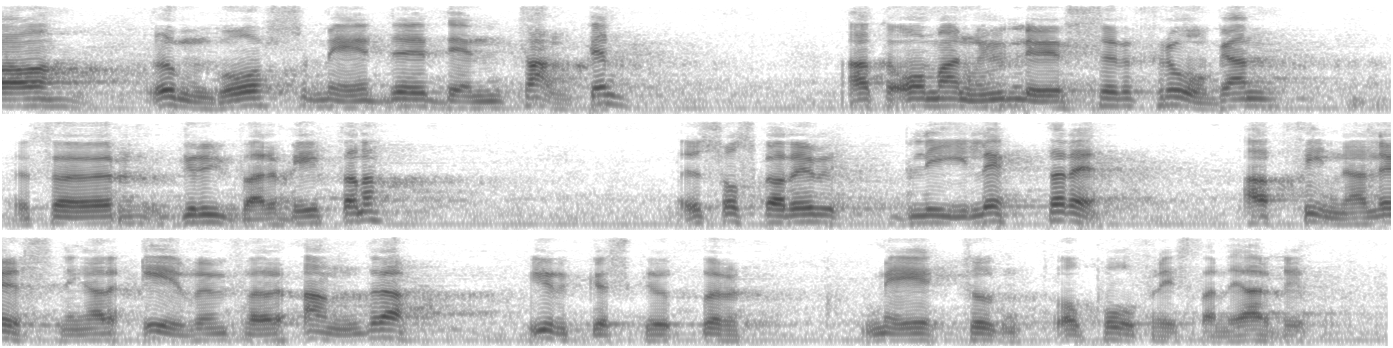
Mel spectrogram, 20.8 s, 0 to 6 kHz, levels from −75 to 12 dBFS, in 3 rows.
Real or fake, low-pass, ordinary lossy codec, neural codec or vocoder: fake; 5.4 kHz; MP3, 48 kbps; codec, 44.1 kHz, 3.4 kbps, Pupu-Codec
